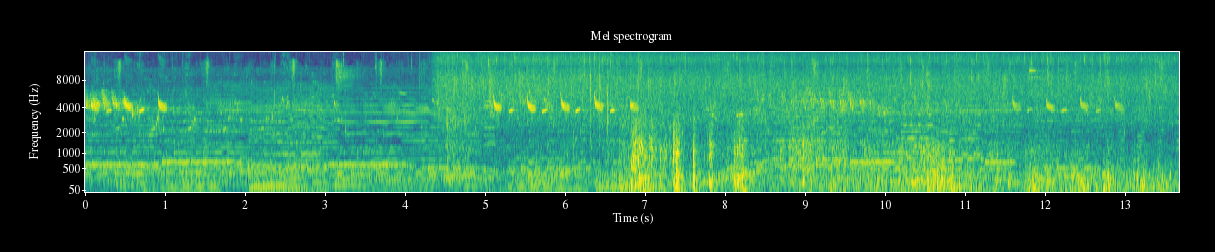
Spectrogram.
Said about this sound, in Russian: Отстучав последними капельками по стеклу, дождь кончается.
